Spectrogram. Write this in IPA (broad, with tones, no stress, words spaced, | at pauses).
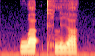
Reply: wa˥˩ʔkʰli˧a̯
